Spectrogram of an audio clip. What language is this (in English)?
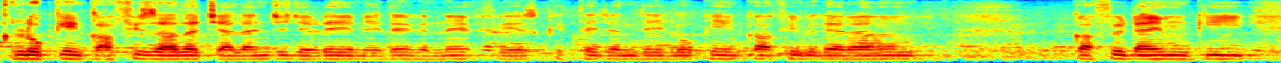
Dogri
